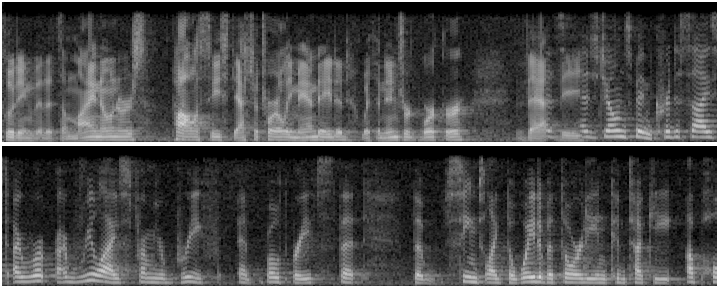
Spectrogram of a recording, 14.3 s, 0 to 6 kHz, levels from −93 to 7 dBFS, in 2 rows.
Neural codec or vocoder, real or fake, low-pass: none; real; 5.4 kHz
